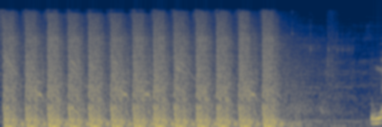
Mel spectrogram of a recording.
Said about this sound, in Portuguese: é, ele começa a girar aquela Gatling Gun, ela vai fazendo aquele barulho, vai, vai é, ficando cada vez mais presente, maior o, o barulho. E quando ele começa a disparar, não é um disparo muito rápido, mas é um disparo muito potente.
